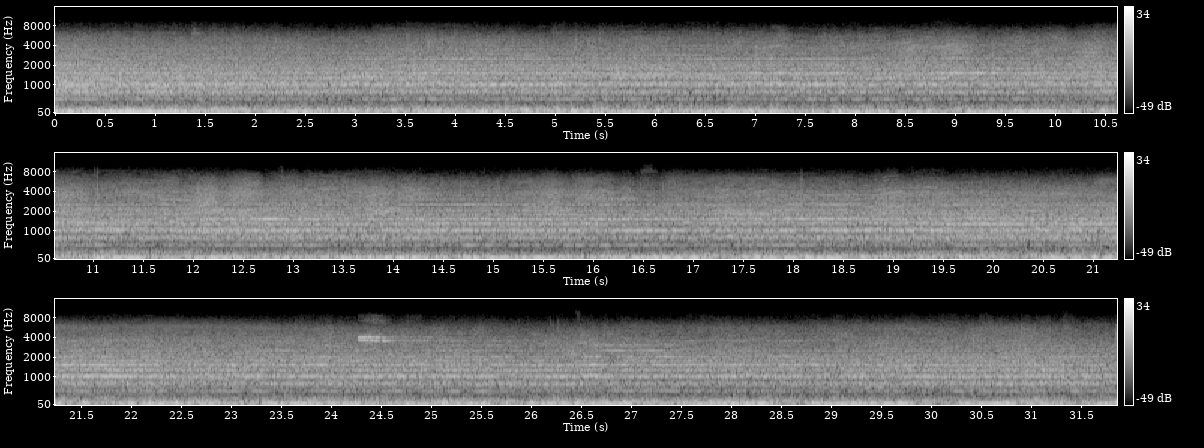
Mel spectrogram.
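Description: Football stadium ambience: a steady drone of many held horn tones over a low crowd rumble.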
